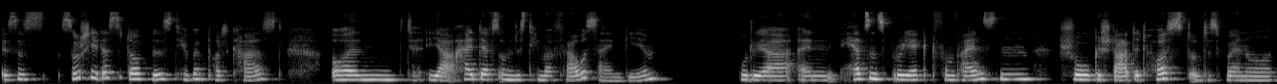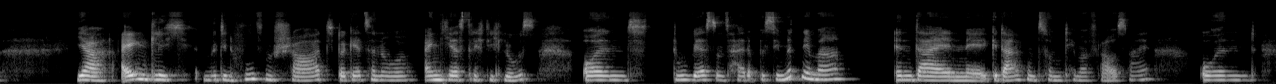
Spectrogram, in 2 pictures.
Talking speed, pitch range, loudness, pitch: 160 wpm, 200-230 Hz, -24 LUFS, 210 Hz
